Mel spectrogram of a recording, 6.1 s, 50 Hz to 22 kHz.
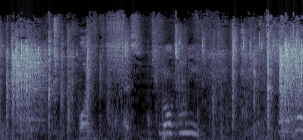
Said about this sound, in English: Want me to roll 2? Okay, I'm just going to set the dice aside as I did.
